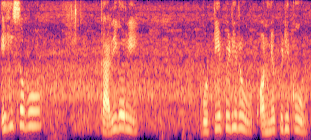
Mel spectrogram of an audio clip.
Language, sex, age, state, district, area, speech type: Odia, female, 30-45, Odisha, Koraput, urban, spontaneous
